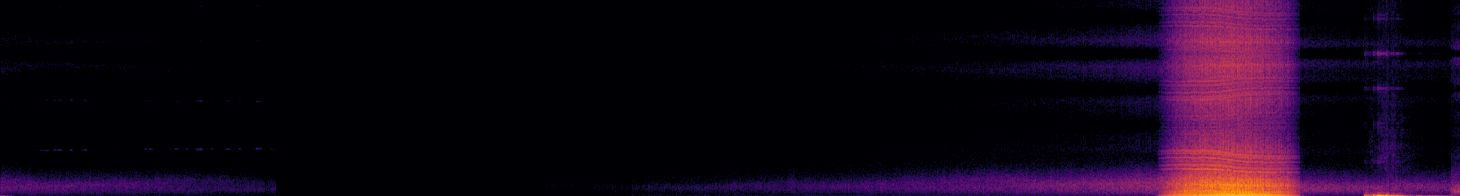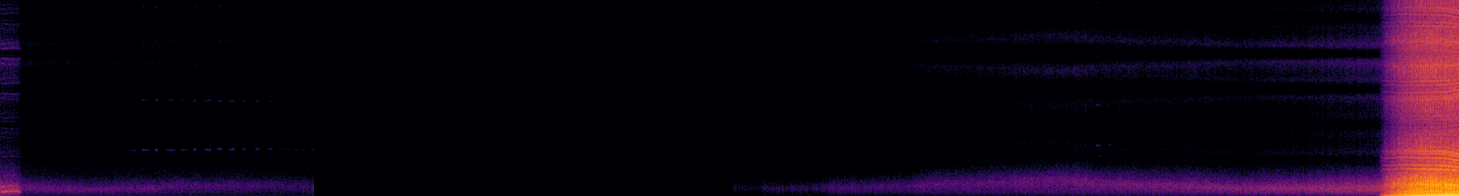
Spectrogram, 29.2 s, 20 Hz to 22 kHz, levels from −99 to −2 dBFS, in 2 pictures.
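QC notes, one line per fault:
Throughout: imaging from sample-and-hold upsampling. The sound appears to have been raised from 16 kHz to 44.1 kHz by repeating samples without smoothing, so the spectrum folds into a mirrored copy between 8 and 16 kHz at about 22 dB down. It is heard as a metallic fizz that follows the level, and the spectrogram shows inverted harmonics above 8 kHz with stair-stepped waveform edges.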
